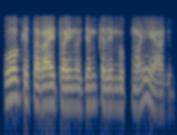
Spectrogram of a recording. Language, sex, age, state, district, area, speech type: Kannada, male, 18-30, Karnataka, Mandya, urban, conversation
